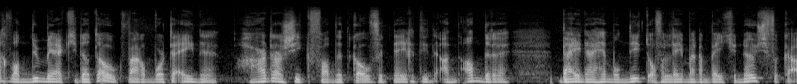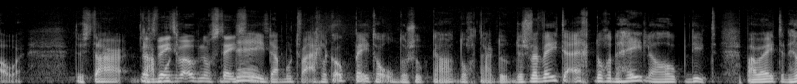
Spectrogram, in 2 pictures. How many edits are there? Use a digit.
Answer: 0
